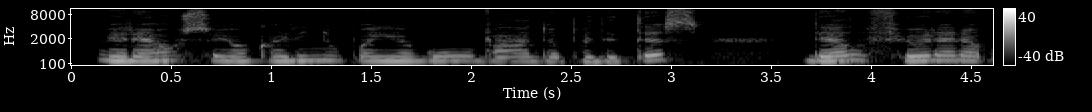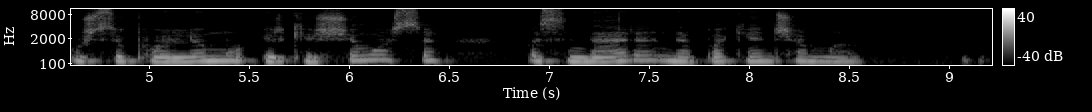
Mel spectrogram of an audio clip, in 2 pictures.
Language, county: Lithuanian, Klaipėda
